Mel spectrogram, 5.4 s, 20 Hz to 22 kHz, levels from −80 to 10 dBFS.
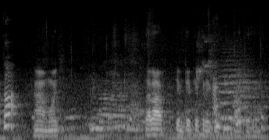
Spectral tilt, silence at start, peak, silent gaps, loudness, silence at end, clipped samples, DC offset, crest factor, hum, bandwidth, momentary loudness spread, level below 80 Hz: -6.5 dB/octave; 0 s; -8 dBFS; none; -28 LUFS; 0 s; under 0.1%; under 0.1%; 20 dB; none; 19.5 kHz; 12 LU; -46 dBFS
